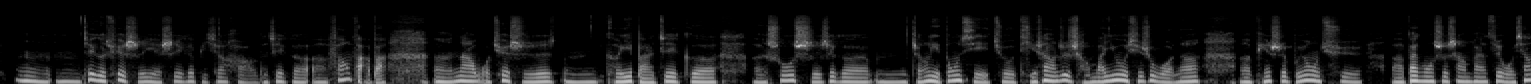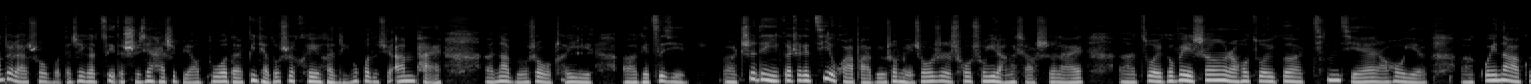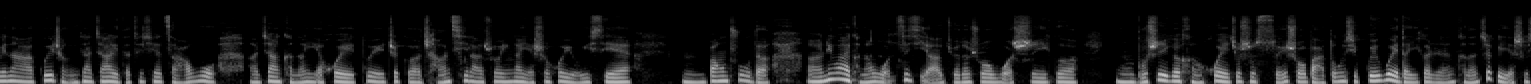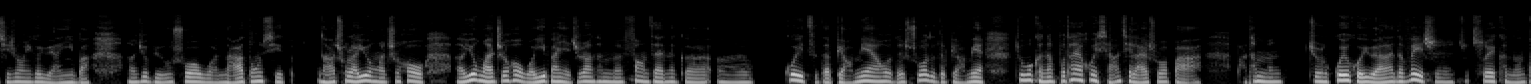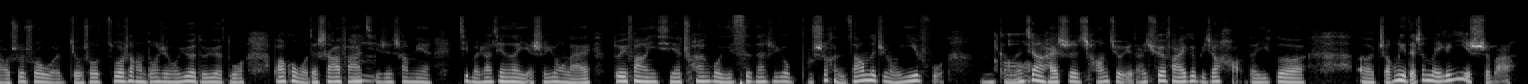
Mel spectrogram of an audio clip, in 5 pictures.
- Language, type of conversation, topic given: Chinese, advice, 我该如何减少空间里的杂乱来提高专注力？
- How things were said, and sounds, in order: other background noise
